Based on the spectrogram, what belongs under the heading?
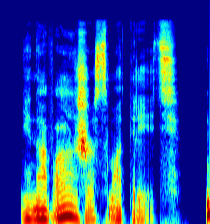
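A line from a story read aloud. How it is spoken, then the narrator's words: Gruff mutter. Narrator (Russian): буркнул Грег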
